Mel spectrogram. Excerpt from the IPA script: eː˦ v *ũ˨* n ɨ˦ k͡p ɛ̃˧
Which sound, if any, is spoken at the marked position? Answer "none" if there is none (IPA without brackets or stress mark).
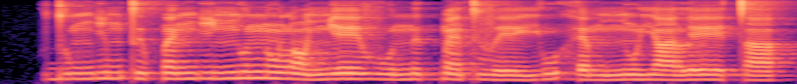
u˨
